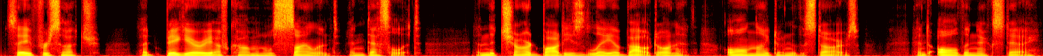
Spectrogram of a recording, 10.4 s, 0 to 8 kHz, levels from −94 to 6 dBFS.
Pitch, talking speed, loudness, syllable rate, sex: 110 Hz, 175 wpm, -21 LUFS, 4.7 syllables/s, male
